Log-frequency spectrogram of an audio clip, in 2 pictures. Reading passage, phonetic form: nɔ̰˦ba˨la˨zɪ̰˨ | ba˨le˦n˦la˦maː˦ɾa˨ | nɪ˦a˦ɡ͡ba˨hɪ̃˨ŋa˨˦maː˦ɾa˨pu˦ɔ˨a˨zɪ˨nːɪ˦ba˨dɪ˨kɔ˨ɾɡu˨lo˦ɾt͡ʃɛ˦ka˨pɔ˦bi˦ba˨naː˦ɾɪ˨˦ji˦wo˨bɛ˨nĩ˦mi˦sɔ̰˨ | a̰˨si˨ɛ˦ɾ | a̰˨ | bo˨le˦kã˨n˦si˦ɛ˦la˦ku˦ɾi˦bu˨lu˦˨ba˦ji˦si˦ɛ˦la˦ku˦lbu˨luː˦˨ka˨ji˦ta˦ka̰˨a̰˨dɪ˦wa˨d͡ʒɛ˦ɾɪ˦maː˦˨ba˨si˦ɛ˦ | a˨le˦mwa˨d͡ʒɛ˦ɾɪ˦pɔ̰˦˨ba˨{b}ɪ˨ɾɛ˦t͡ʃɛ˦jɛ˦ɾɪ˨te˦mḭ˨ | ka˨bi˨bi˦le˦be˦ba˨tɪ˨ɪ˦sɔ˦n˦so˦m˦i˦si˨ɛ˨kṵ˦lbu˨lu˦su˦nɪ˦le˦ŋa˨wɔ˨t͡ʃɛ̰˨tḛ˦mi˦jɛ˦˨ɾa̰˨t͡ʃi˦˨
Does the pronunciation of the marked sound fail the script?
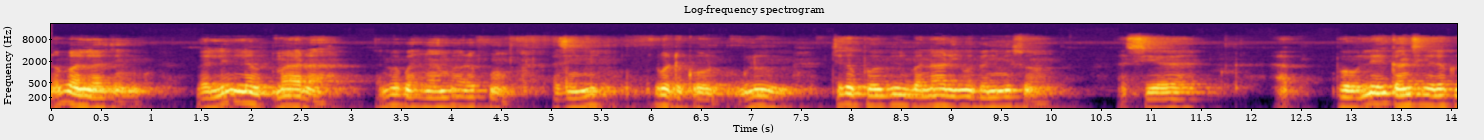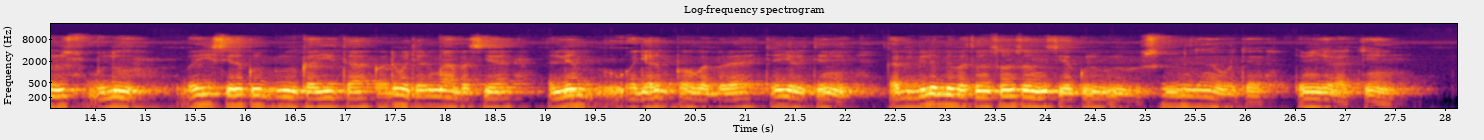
no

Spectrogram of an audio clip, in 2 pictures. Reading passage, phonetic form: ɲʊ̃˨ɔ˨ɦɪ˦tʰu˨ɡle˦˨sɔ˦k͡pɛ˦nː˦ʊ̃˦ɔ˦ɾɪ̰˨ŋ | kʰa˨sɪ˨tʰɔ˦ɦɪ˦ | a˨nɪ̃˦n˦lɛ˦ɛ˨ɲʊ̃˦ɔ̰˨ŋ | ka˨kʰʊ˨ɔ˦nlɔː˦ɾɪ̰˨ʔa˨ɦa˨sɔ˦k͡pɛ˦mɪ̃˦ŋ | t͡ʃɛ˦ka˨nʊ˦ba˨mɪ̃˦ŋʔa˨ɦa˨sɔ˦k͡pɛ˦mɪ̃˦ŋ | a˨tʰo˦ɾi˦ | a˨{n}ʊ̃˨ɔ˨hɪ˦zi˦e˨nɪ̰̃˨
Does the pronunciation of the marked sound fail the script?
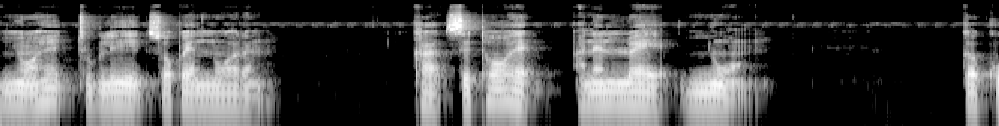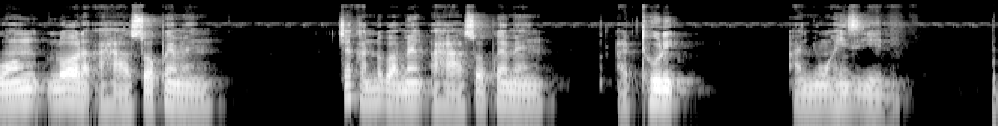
yes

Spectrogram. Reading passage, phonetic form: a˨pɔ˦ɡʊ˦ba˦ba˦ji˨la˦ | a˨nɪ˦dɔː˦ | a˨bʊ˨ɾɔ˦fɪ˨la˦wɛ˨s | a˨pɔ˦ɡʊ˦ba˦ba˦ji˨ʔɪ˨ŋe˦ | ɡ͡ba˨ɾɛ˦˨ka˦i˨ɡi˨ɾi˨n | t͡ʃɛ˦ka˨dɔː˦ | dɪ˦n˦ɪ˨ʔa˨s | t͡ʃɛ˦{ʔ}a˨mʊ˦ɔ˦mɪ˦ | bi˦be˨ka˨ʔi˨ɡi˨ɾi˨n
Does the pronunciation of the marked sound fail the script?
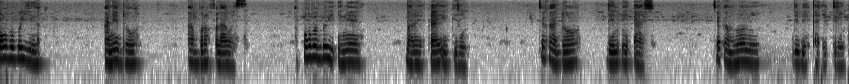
yes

